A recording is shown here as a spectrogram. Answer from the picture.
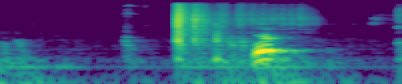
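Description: A sudden clatter about a second in, something knocked or dropped by mistake, fading over about half a second and followed by a short "Oop!".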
